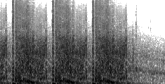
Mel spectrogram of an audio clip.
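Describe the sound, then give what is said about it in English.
Three loud gunshot blasts from a red-dot shotgun in a video game, evenly spaced about half a second apart, each a sharp boom with a rumbling tail, followed by a fading decay and no talk. “Fucking red spot shotgun is bad. Doesn't shoot like it, though.”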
